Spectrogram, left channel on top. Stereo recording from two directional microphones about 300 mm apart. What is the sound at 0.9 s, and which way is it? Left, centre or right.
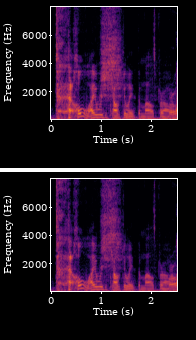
Speech, left.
